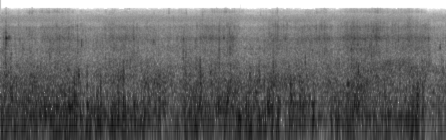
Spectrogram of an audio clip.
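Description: Wind buffeting the microphone in a loud, fluttering low rumble, with sea water washing around a kayak on choppy water.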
